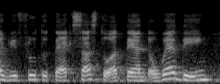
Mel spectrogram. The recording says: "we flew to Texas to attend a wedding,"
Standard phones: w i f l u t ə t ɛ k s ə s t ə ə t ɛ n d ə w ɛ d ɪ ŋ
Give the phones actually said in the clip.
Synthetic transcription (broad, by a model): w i f l u t ə t ɛ k s ə s t ə ə t ɛ n d ə w ɛ d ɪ ŋ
